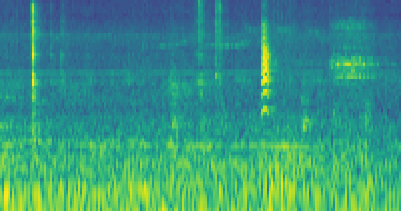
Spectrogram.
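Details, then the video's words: Caged zebra finches: two brief, bright nasal calls, at the start and just past the middle, with faint clicks and soft rustles between them. "Zebra Finches Singing in the cage"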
